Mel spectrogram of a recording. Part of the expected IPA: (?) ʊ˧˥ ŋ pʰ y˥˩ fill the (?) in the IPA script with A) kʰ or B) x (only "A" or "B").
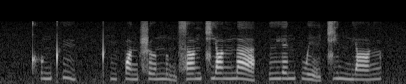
A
